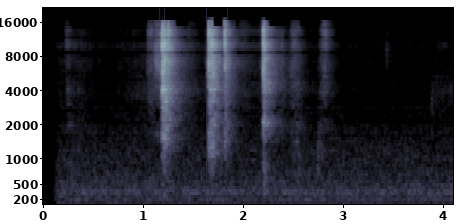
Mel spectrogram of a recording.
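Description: Aluminium beer can being handled and cracked open: a few sharp clicks a second or so in, each with a short fizzy hiss, over a steady low hum.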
